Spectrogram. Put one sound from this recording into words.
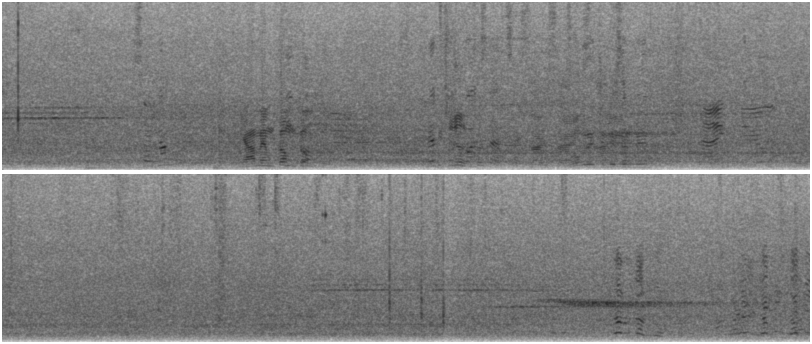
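A crowd of men and women talks and calls out nearby.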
